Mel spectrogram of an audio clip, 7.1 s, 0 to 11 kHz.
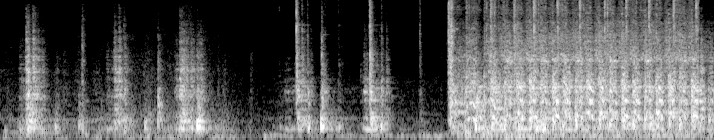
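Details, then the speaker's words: Jeep CJ7 4.2L straight-six, cold, first start with new MaXpeedingRods replacement carburetor replacing a Weber: a few short cranking bursts, then catches cleanly into a steady, even run; owner says never ran this good; normal start. "wow that's never run that good and i'm not lying holy cow i'm talking rattle response even when it's cold the thing never had that type of response"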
